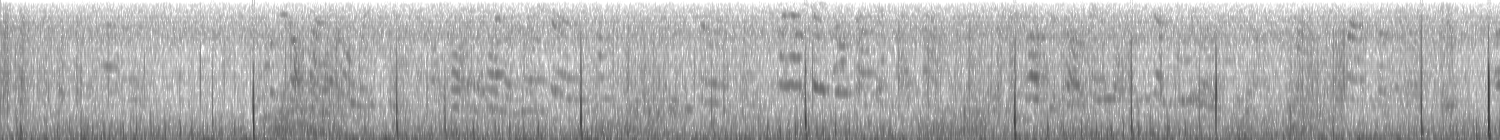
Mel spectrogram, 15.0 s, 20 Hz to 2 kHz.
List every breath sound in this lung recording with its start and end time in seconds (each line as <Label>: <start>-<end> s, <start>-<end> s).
Inhalation: 2.55-3.70 s, 6.17-7.32 s, 9.09-10.23 s, 12.75-13.75 s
